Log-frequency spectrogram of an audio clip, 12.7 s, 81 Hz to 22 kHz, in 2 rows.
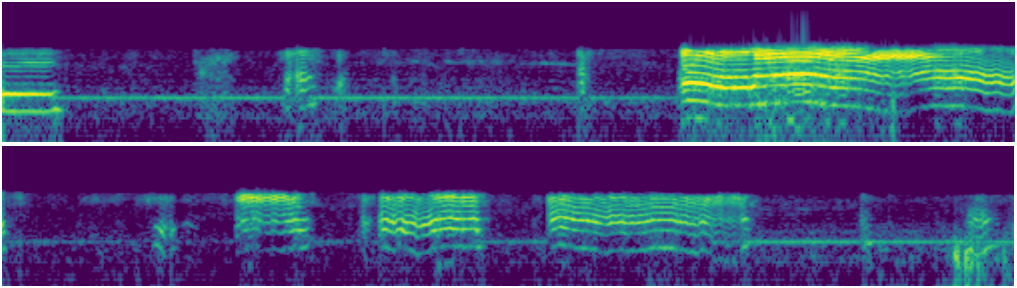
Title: The crying baby.3gp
